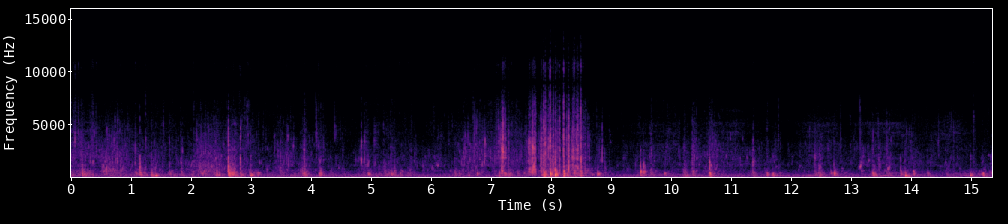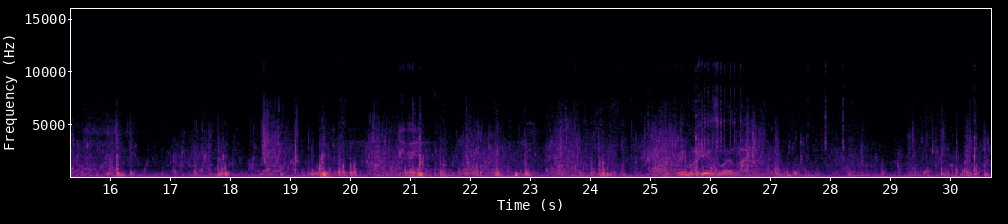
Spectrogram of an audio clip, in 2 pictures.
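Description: Water slapping and knocking against a Perception Pescador Pilot 12 fishing kayak, mixed with irregular handling knocks as the angler works on his fishing tackle. The knocks are loudest in a cluster about eight seconds in.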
